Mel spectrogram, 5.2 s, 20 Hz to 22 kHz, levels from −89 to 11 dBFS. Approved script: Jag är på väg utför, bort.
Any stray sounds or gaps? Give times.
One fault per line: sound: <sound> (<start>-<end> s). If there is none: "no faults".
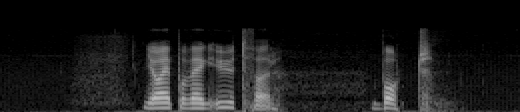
no faults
